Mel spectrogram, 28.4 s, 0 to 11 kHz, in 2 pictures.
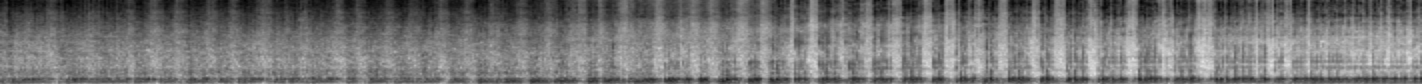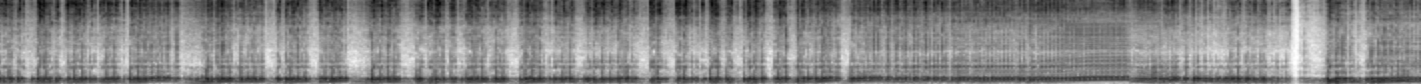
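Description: A 1970 Ford Galaxie's 460 cubic-inch big-block V8 running just after a cold start in deep frost. It is revved up and down several times in the second half.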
